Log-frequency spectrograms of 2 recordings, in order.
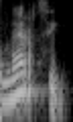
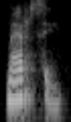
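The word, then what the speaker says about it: merci: la r del francés yo digo Mercy Mercy mi r es alveolar en español Igual pronuncio también la r del francés Mercy y sé que no es Mercy es una r ubular que se debe articular bastante posterior no en la zona posterior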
